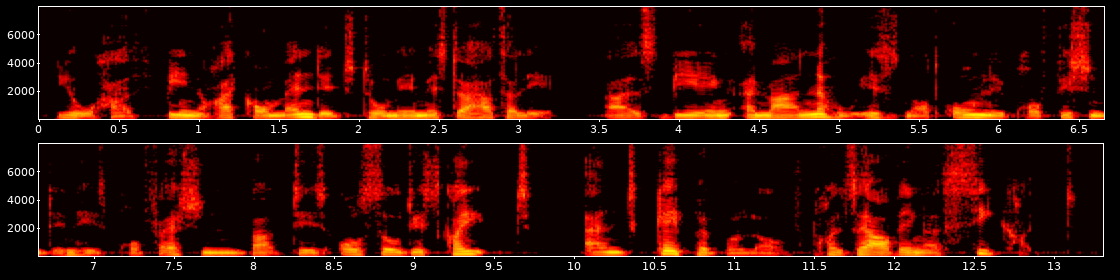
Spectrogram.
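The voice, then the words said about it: Slight German accent. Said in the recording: “said he, with something of a German accent”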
